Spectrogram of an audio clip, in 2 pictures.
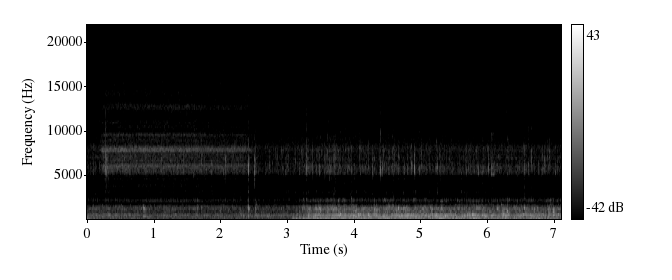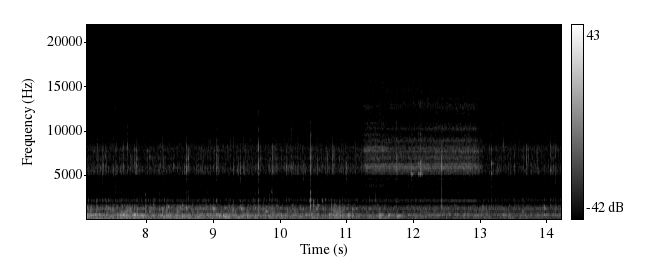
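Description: Scuba breathing heard underwater: a diver's regulator hisses on an in-breath, then a long exhalation sends up a stream of bubbles that rumble and crackle for several seconds, and a second in-breath hiss comes near the end.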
